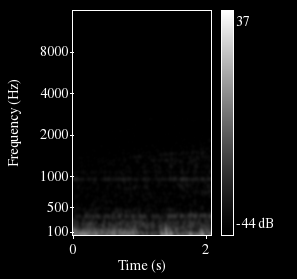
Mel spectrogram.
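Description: Electric table fan running with a steady low motor hum; a little over a second in, its airflow starts buffeting the microphone in irregular low gusts.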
